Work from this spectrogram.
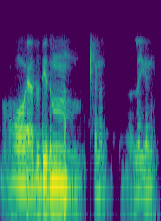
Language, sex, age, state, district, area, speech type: Manipuri, male, 30-45, Manipur, Kangpokpi, urban, conversation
